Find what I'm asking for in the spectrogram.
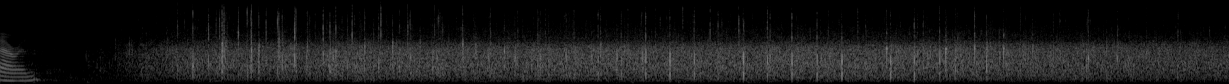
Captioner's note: applause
